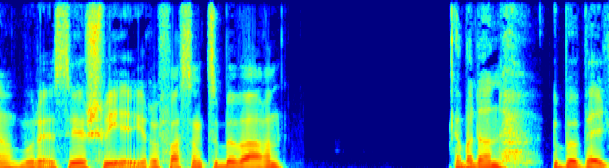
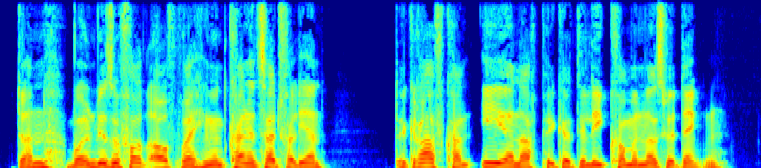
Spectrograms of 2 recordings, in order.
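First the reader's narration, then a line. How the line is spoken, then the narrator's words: Calling out. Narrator (German): Ich rief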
